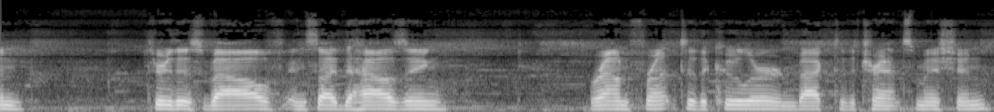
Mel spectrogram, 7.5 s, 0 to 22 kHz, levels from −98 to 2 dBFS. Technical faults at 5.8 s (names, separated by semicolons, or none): none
